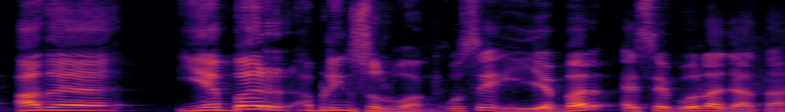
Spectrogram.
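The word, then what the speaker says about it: עבר: இத தனியா நீங்க உச்சரிக்கும் போது इसको अलग से जब हम बोलते हैं அத எபர் அப்படின்னு சொல்லுவாங்க. उसे यबर ऐसे बोला जाता है।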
